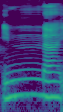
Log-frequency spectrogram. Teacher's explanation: அடுத்ததான் ஹம்சா கெஸ்ரா நூன் ஷத்தா இன், நூன் ஃபதான்னா இன்ன. இந்த இடத்துலையும் நூன் ஷத்தாக்கு நம்ம முழுமையாக குன்னா கொடுக்கணும், அக்மல் குன்னா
